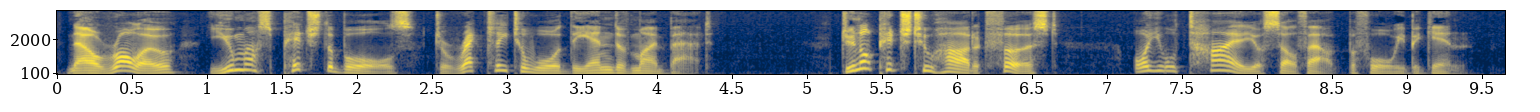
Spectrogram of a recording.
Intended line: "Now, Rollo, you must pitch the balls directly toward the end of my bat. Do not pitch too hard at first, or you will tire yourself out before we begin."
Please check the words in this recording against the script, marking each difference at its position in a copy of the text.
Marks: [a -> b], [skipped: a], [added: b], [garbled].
"Now, Rollo, you must pitch the balls directly toward the end of my bat. Do not pitch too hard at first, or you will tire yourself out before we begin."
